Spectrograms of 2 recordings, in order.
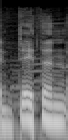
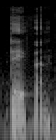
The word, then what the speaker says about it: Dathan: D and, yeah, it's like Nathan, but Dathan. Unless it isn't pronounced that way.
